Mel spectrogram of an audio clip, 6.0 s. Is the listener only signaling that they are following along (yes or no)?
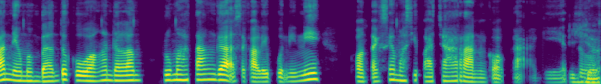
no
